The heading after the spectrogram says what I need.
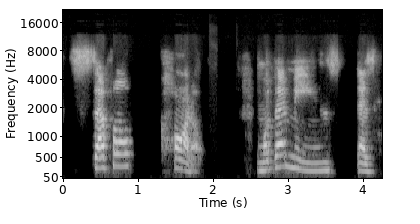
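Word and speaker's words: cephalocaudal: NCLEX likes this kind of term is called cephal cuddle and what that means as head to toe and I'm going to spell it for you are you writing down C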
